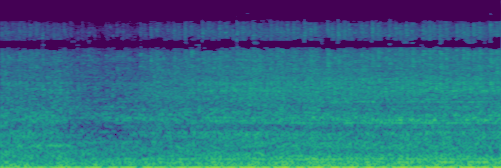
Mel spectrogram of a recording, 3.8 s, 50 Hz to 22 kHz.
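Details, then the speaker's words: 2008 Ford 5.4 3V idling with heavy uneven chugging and a low lumpy pulse; foot off the gas it quits or tries to, in gear it bucks and chugs; one cylinder dead, severe misfire. "it has an obvious severe misfire put her in gear and it goes to bucking and chugging"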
